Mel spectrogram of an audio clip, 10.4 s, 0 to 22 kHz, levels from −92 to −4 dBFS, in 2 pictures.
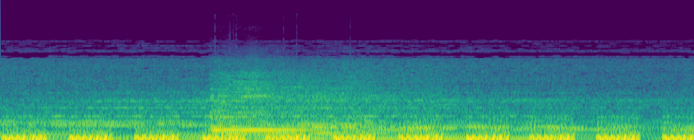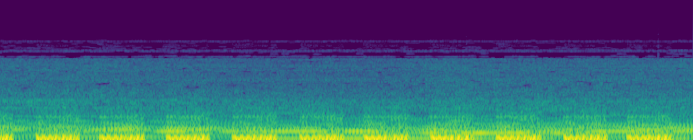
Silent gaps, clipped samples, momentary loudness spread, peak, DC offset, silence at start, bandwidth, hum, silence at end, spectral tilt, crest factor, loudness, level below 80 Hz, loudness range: none; under 0.1%; 5 LU; 0 dBFS; 0.7%; 0 s; 4.7 kHz; none; 0 s; -10 dB/octave; 12 dB; -17 LUFS; -14 dBFS; 2 LU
